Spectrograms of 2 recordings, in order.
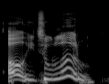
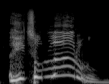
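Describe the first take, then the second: First: Said in the usual way. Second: High, sing-song jeer at the defender; mocking taunt. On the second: Real, not acted. Gamer mocking the little defender guarding him, high and teasing.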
